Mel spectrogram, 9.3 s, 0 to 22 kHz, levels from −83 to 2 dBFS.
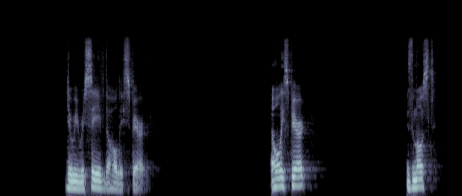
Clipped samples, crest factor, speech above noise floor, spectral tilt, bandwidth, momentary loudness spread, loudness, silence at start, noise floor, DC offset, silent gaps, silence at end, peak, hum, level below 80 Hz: under 0.1%; 18 dB; over 67 dB; -6 dB/octave; 11 kHz; 9 LU; -24 LUFS; 1.3 s; under -90 dBFS; under 0.1%; 3.29-4.53 s, 6.56-8.09 s; 0.6 s; -10 dBFS; none; -60 dBFS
